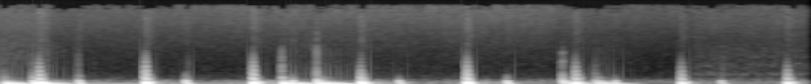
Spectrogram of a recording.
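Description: A heavy heartbeat thumps steadily in paired lub-dub beats, low and resonant over a faint hum, with no voices.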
